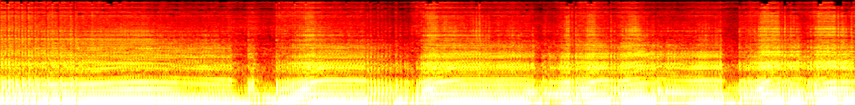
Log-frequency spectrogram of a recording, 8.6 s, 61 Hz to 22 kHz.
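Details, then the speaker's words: 1985 Mazda RX7 rotary first running after sitting 30 years, smoking heavily: rough surging revs that sag and nearly die, running only while fuel is sprayed in; apex seals likely need lubricating. "that's probably about as good as it's going to get with us spraying it"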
